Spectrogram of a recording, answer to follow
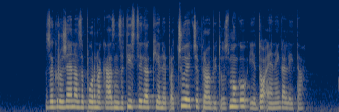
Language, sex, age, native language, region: Slovenian, female, 12-17, Slovenian, Central Slovenia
